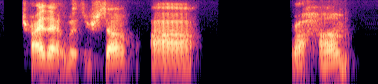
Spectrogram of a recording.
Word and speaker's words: Avraham: other than last syllable, and accent on last syllable. So we have Avraham. Avraham. You could hear it naturally there, right? Try that with yourself. Avraham.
